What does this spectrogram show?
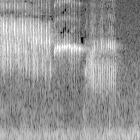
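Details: Canary song given to call the flock: a rapid high trill, then a steady pure whistled roll, dropping into a lower buzzy warble.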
